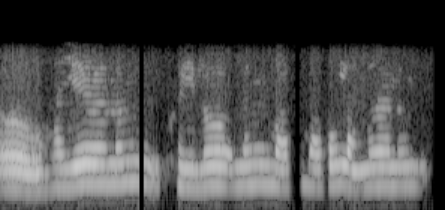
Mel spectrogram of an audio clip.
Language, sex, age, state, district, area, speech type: Bodo, female, 60+, Assam, Chirang, rural, conversation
